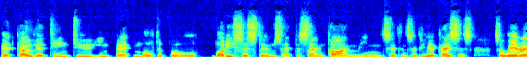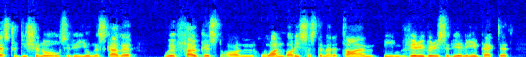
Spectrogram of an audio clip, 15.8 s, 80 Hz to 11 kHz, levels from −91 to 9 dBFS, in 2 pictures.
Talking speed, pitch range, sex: 135 wpm, 130-145 Hz, male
